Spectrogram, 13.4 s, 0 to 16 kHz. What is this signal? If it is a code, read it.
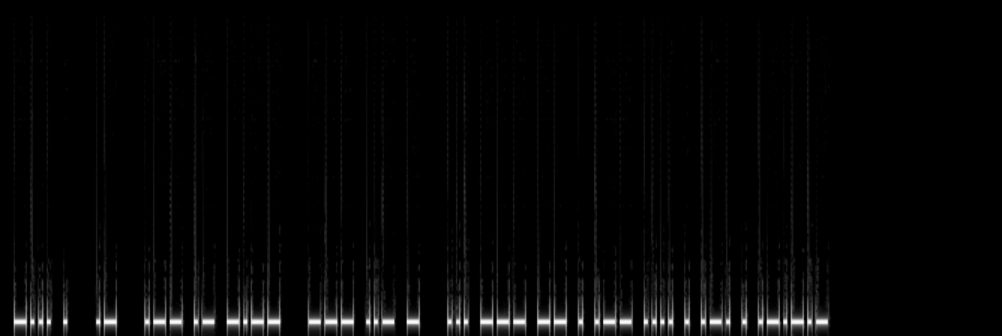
Morse code, heard as a keyed tone, about 22 wpm, 700 Hz. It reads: BE A WAY OUT SOMEWHERE.
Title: Sentences from Top 1400 Words 22wpm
